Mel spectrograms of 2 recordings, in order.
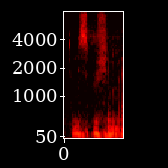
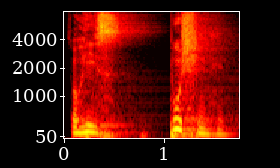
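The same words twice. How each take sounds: First: Breathy whispered repeat; hushed aside to the congregation; whispered echo. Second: Said in the usual way. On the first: Real, not acted. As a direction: let it fall to a whisper. Repeats line, then echoes softly.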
